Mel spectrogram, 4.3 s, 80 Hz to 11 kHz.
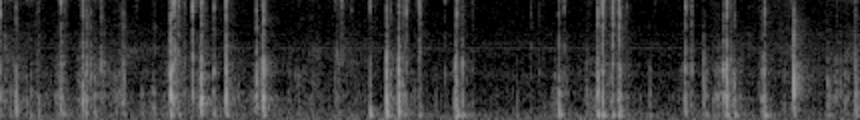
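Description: Long black nails scratch and rake across the bristles of a Revlon plastic paddle hairbrush. The result is a quick, uneven series of dry crinkly clicks and scrapes with a midrange tone around 770 Hz and bright edges, each one dying away almost at once.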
